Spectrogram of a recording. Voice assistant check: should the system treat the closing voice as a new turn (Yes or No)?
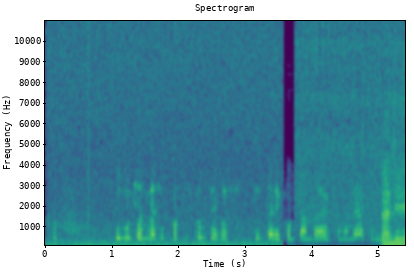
Yes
